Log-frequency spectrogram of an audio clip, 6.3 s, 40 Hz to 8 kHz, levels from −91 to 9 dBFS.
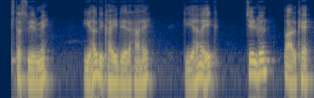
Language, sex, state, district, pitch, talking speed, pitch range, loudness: Hindi, male, Uttar Pradesh, Ghazipur, 105 Hz, 135 wpm, 95-120 Hz, -19 LUFS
